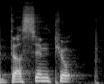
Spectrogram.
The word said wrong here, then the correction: Poirier: See, now I can't say it right. Uh, Dustin Pure. Oh, God. I'm butchering this. His sauce, yeah. Poirier. There we go.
